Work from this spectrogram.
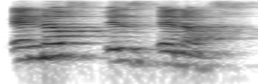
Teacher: you will end it on a lower note or downward inflection.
